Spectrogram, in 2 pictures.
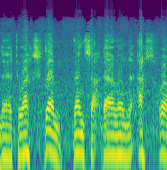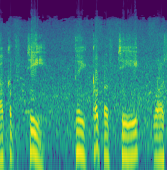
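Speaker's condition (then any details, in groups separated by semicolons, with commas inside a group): Motor neuron disease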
